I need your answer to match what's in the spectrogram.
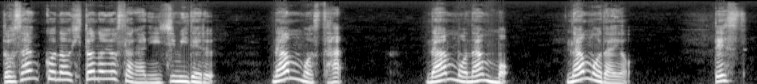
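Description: A woman hosting a dialect lesson who explains expressions in a gentle, chatty way. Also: a little high, sing-song, moderate pace, long pauses, no echo, clean studio sound.

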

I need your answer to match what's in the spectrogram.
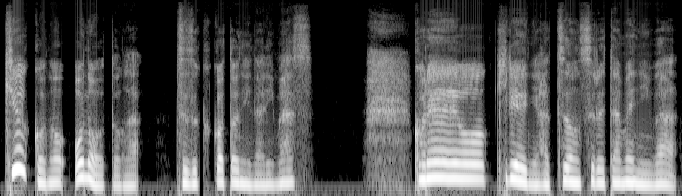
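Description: A woman's voice: on the low side, dark tone, no room sound, clean studio sound. A young woman explaining Japanese pronunciation in a casual way, stretching out vowels to demonstrate them. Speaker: language explainer.

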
